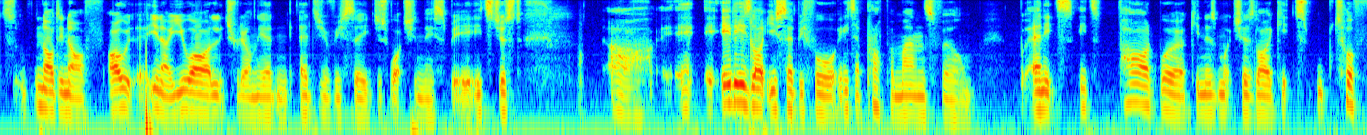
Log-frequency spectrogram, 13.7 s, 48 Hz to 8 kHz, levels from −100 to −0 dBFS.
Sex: male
